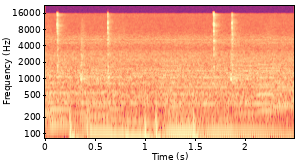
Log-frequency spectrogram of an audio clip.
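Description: A few faint, irregularly spaced clicks from computer keys and mouse during brush work in an image editor, over a low steady hum.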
